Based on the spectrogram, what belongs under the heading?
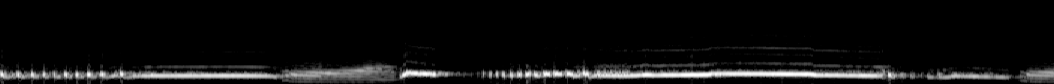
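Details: Puter pelung dove calling vigorously, used as a lure to set other puter pelung doves calling: a purring, stuttered opening, then long steady low coos, with a brief wavering dip between phrases.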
